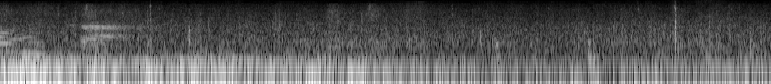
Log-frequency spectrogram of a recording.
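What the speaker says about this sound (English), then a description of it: "Man, it's raining." Rain in ARK: Survival Evolved falls as a steady hiss with scattered drops, a brief voice-like sound near the start, otherwise unbroken.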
